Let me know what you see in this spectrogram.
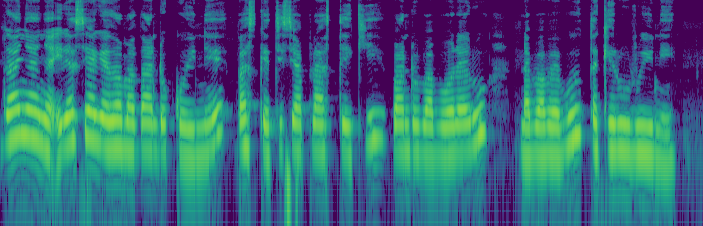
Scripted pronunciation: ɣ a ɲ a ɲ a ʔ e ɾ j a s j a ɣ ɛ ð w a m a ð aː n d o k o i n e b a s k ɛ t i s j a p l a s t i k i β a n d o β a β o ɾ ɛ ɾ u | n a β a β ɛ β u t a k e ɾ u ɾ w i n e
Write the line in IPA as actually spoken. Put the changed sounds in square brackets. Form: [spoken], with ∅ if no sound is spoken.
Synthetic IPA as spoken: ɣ a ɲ a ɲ a ʔ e ɾ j a s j a ɣ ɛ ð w a m a ð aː n d o k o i n e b a s k ɛ t i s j a p l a s t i k i β a n d o β a β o ɾ ɛ ɾ u | n a β a β ɛ β u t a k e ɾ u ɾ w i n e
